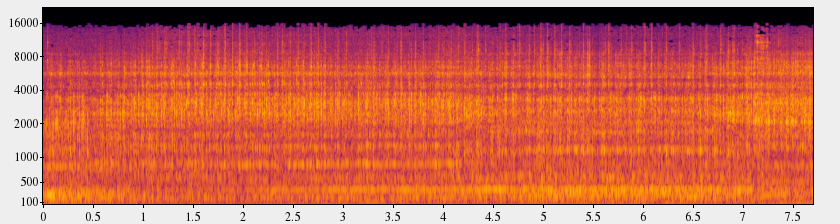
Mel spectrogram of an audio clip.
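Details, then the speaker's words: Prowler 55 lb thrust trolling motor that has been losing power, won't run in reverse and has a dinged prop: a loud, rough, constant raspy whir at a steady tone; abnormal motor noise. "um the the props a little got some dings in it but that's not what concerns me it's the noise this thing's making listen to this"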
